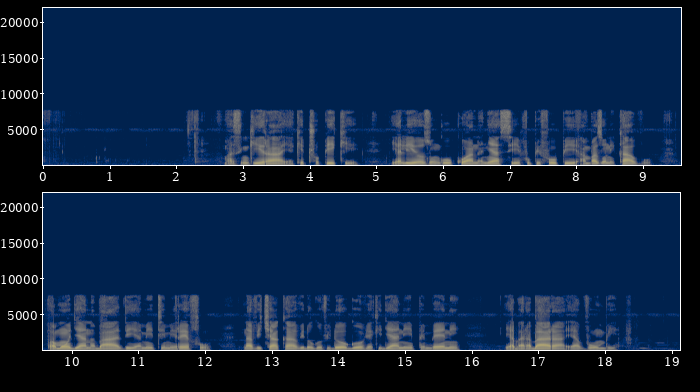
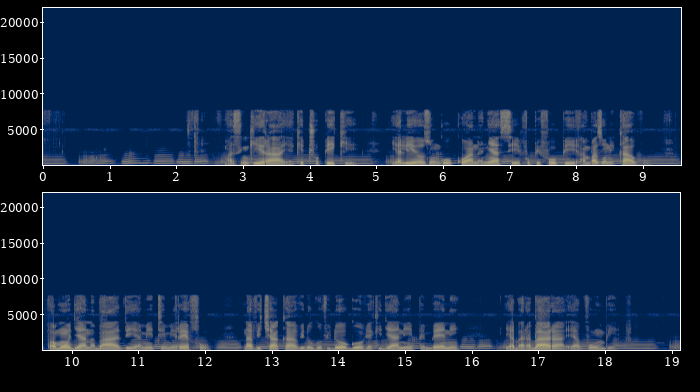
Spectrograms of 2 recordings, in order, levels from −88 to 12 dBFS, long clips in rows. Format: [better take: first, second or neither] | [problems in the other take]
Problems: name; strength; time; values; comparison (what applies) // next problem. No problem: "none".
first | background sound (Brass instrument); 17 dB below the speech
